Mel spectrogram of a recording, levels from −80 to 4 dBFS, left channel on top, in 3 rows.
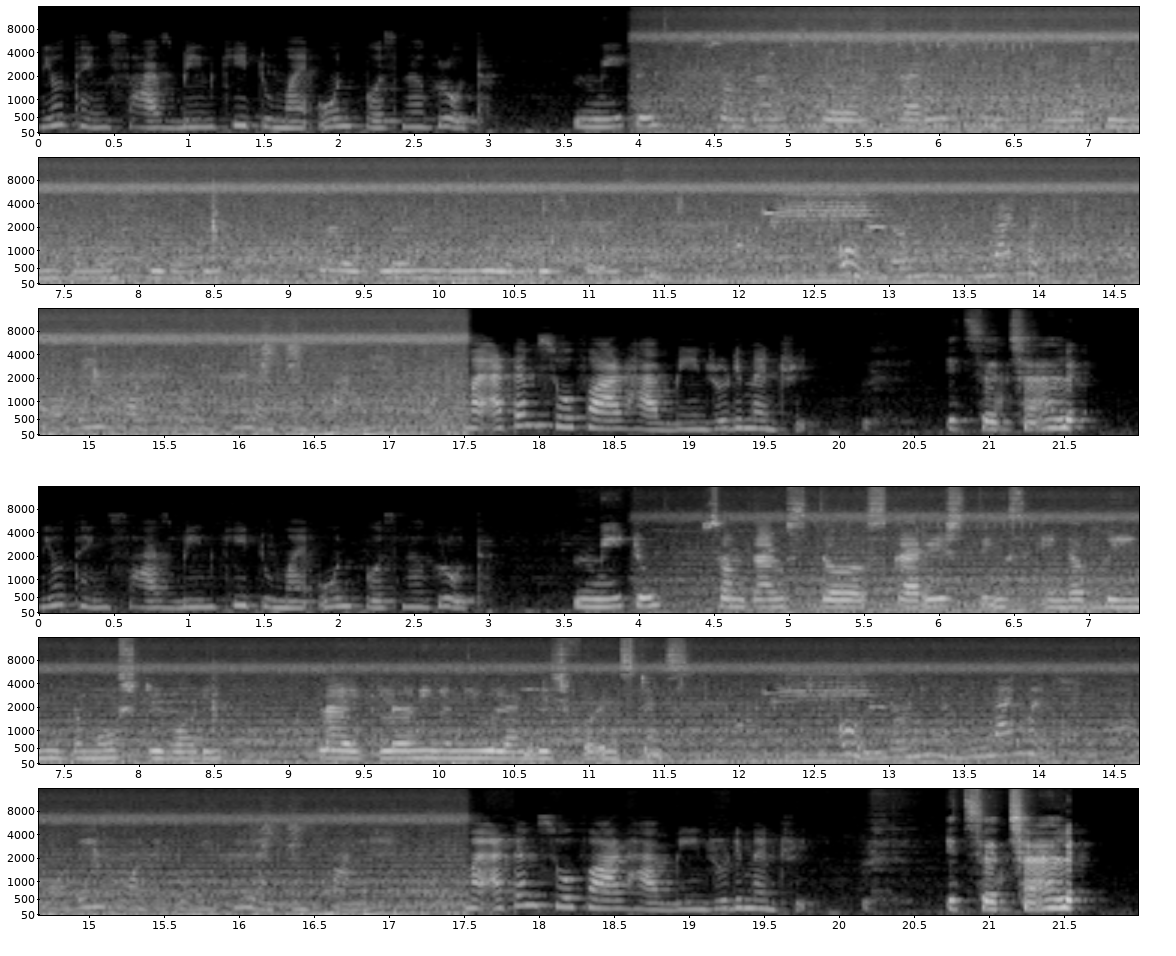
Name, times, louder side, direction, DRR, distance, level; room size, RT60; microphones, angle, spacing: voice 1, 0.0-3.0 12.6-19.8 21.0-21.1, left 1 dB, 15° left, 1.4 m, -31 dB
voice 2, 3.6-4.2 4.4-8.6 9.2-11.7 20.1-20.3 20.7-21.5, right 5 dB, 80° right, 0.6 m, -24 dB
sound 1, 3.9-17.5, left 5 dB, 50° left, 0.8 m, -26 dB
14.5 x 9.3 x 5.1 m
head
